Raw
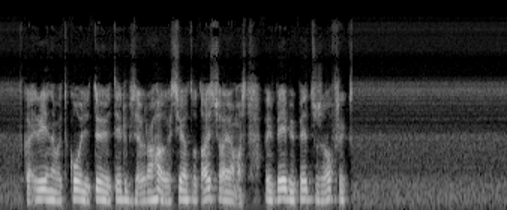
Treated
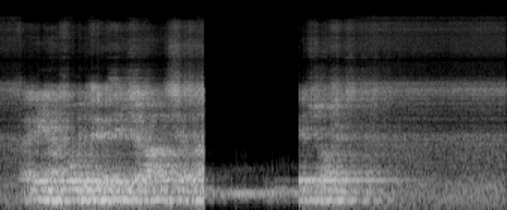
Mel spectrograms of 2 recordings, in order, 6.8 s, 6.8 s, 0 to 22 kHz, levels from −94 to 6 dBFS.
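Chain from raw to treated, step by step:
random phases in long frames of 200 ms
repeating echo 166 ms, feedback 53%, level −6.5 dB
convolution reverb RT60 1.8 s, pre-delay 48 ms, DRR 13.5 dB
brickwall limiter −15 dBFS, peak gain reduction 7.5 dB
0:02.72–0:03.99: flat-topped band-pass 220 Hz, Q 6.3
sample-and-hold tremolo
transient designer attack −5 dB, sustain +4 dB
level +6.5 dB

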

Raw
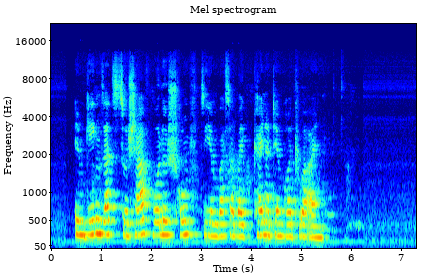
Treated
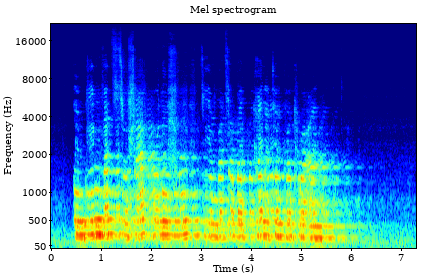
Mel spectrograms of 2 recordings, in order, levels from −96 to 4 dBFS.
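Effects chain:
spectral tilt −4.5 dB per octave
pitch-shifted copies added −4 semitones −5 dB, +7 semitones −15 dB, +12 semitones −3 dB
on a send: feedback echo with a low-pass in the loop 232 ms, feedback 41%, low-pass 3,700 Hz, level −8.5 dB
on the sum: level −4 dB

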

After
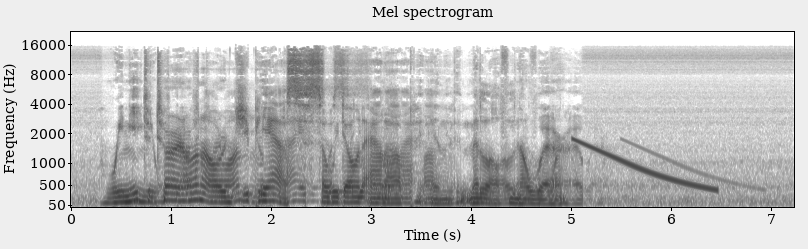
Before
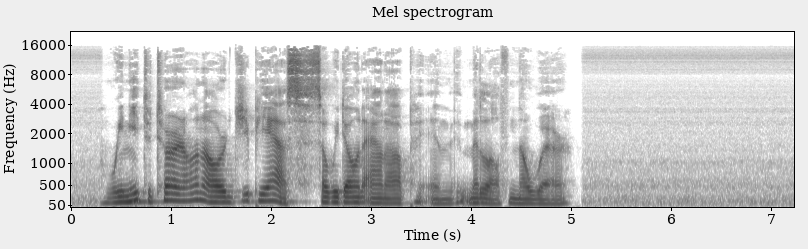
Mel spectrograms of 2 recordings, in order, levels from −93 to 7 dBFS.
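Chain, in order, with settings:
delay that plays each chunk backwards 213 ms, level −9.5 dB
brickwall limiter −14.5 dBFS, peak gain reduction 7.5 dB
sound drawn into the spectrogram fall, 0:05.00–0:06.47, 390–1,800 Hz −30 dBFS
on a send: single-tap delay 485 ms −22 dB
on the sum: level +4 dB

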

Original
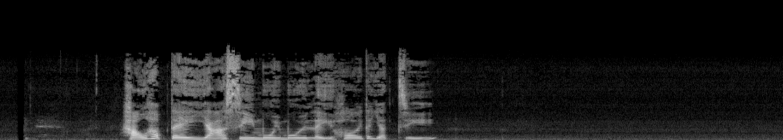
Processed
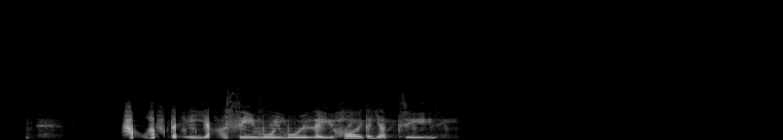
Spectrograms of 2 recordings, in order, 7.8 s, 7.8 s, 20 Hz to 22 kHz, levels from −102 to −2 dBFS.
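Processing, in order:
gate with flip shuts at −13 dBFS, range −40 dB
single-sideband voice off tune +98 Hz 340–3,000 Hz
on a send: delay with a high-pass on its return 320 ms, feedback 37%, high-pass 2,400 Hz, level −16 dB
on the sum: downward expander −58 dBFS
level −6.5 dB

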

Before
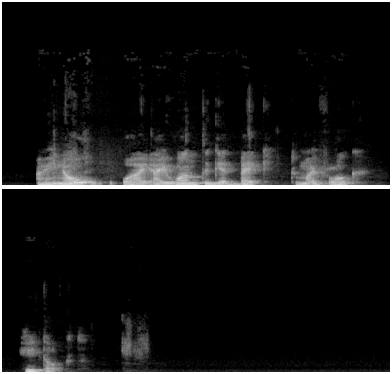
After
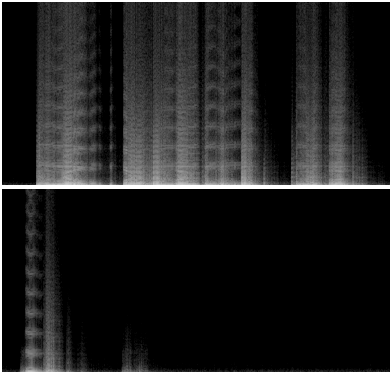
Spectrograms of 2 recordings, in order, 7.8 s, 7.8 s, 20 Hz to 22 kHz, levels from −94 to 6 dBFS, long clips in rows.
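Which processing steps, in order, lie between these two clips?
treble cut that deepens with the level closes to 1,700 Hz, closed at −16 dBFS
in parallel at −1 dB: downward compressor, threshold −28 dBFS, peak gain reduction 18 dB
on the sum: voice inversion scrambler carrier 2,600 Hz
mains-hum notches 50/100/150/200/250 Hz
windowed peak hold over 65 samples
level −3.5 dB

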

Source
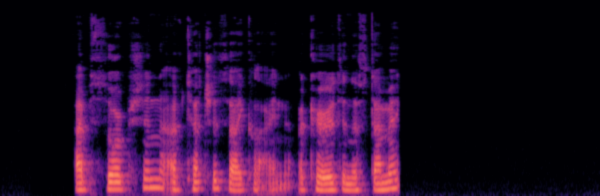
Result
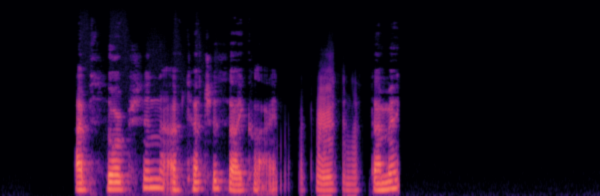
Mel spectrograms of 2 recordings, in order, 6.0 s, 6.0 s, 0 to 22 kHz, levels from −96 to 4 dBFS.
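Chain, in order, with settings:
0:00.79–0:02.26: bit-depth reduction 10 bits, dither none
0:02.76–0:03.69: power curve on the samples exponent 2
low-pass that shuts in the quiet parts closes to 580 Hz, open at −20 dBFS

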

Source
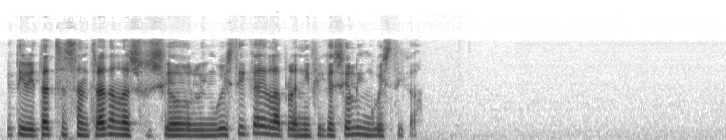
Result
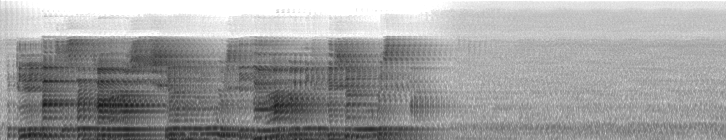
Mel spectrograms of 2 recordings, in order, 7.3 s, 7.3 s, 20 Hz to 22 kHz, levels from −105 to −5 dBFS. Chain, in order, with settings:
frequency inversion band by band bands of 500 Hz
pitch vibrato 2.9 Hz 60 cents
in parallel at −0.5 dB: upward compression, threshold −29 dBFS
on the sum: flutter between parallel walls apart 9.2 metres, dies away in 1.2 s
level −2.5 dB

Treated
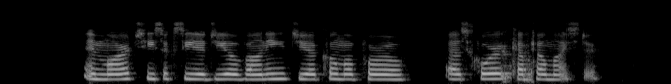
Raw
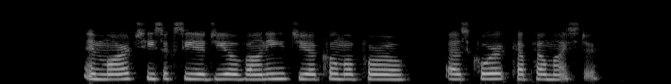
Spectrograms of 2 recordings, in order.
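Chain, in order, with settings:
0:04.61–0:05.34: level that may fall only so fast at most 110 dB per second

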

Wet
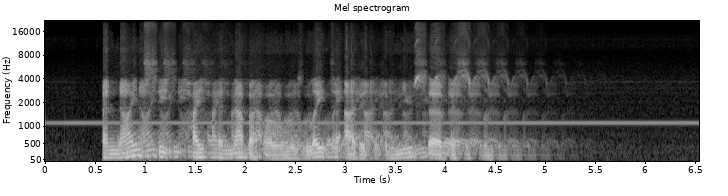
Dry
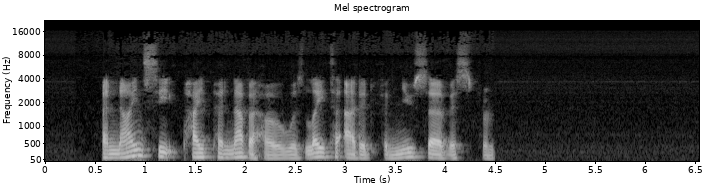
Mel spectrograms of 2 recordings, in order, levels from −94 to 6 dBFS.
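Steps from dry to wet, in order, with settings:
running median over 5 samples
steady tone 1,100 Hz −43 dBFS
echo with a time of its own for lows and highs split 570 Hz, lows 144 ms, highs 193 ms, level −7.5 dB
level +2.5 dB

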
